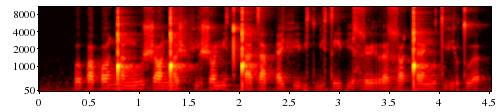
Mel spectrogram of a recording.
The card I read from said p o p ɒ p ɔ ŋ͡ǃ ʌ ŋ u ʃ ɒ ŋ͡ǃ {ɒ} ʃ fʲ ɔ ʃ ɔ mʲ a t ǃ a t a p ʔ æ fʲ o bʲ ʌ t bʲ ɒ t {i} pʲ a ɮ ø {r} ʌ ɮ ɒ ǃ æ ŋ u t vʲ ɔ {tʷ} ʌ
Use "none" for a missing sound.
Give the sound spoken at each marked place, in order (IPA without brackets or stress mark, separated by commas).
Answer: ʌ, i, r, tʷ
